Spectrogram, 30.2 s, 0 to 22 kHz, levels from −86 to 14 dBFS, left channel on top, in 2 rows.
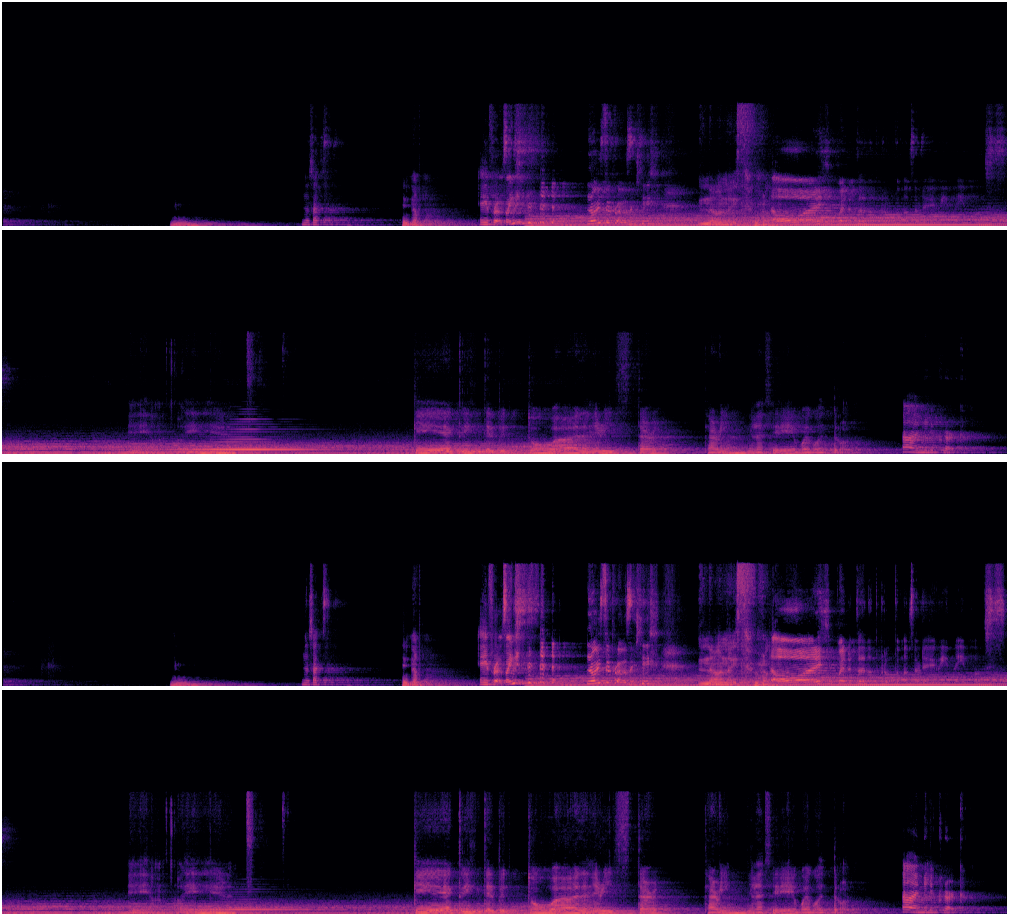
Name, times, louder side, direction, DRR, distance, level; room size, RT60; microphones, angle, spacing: voice 1, 2.5-2.9 6.0-6.3 10.4-11.5 16.9-18.6 21.2-22.6 23.0-24.3 24.6-24.9 25.6-27.8, right 1 dB, 35° right, 2 dB, 1.4 m, -28 dB
voice 2, 7.1-8.2 8.8-10.3 11.5-14.9 28.6-29.4, right 3 dB, 65° right, 5 dB, 1.5 m, -31 dB
sound 1, 7.8-23.5, left 1 dB, 20° left, 0.7 m, -34 dB
sound 2, 17.0-20.0, left 7 dB, 80° left, 0.5 m, -31 dB
28.5 x 12.5 x 9.7 m, 2.3 s
head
